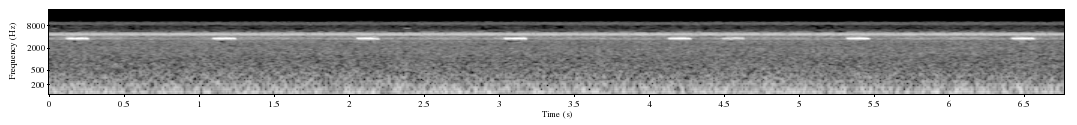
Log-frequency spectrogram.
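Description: Grasshoppers trill, with short high chirps about once a second over a steady high-pitched insect hum.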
